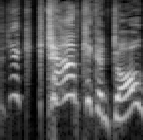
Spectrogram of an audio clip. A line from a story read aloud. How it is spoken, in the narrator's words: yelled Joe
